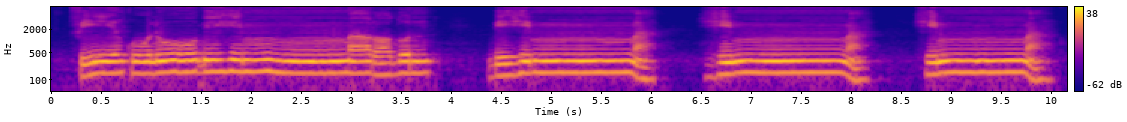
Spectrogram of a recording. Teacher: Dah huruf yang sama dah jelas masuk kan? Jadi di sini kita baca dengung dua harkat.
